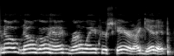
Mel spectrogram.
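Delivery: taunting. Retold or imitated. Iris taunting Georgia, a lightly voiced high mock. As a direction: goad her into running away. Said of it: "She's like".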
